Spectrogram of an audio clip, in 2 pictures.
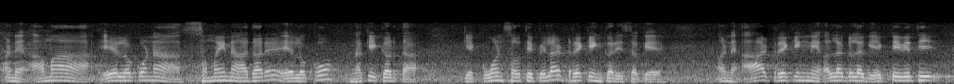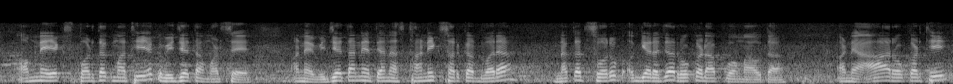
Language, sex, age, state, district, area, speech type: Gujarati, male, 18-30, Gujarat, Junagadh, rural, spontaneous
